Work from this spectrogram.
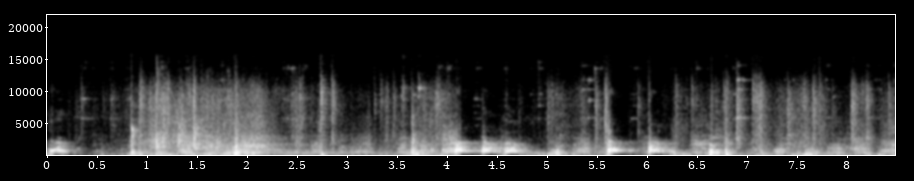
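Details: Six pet dogs named Esther, Becky, Doxie, Sandy, Pudge and Buddy on a typical morning at home. Dense, overlapping barks and yips burst out in quick succession, with excited whimpers between them and a restless indoor clamour throughout.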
